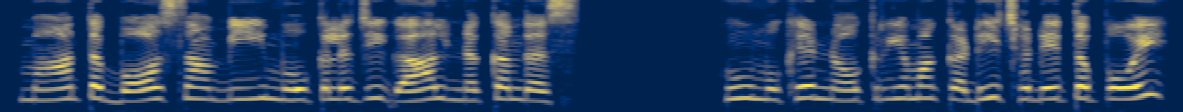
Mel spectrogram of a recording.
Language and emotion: Sindhi, fearful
